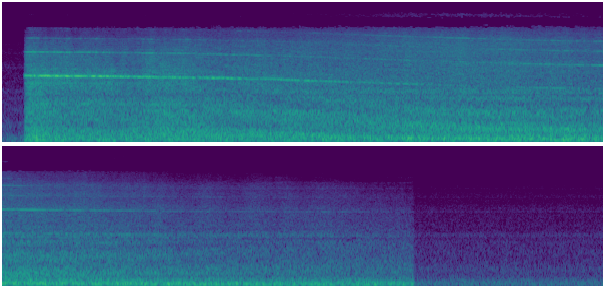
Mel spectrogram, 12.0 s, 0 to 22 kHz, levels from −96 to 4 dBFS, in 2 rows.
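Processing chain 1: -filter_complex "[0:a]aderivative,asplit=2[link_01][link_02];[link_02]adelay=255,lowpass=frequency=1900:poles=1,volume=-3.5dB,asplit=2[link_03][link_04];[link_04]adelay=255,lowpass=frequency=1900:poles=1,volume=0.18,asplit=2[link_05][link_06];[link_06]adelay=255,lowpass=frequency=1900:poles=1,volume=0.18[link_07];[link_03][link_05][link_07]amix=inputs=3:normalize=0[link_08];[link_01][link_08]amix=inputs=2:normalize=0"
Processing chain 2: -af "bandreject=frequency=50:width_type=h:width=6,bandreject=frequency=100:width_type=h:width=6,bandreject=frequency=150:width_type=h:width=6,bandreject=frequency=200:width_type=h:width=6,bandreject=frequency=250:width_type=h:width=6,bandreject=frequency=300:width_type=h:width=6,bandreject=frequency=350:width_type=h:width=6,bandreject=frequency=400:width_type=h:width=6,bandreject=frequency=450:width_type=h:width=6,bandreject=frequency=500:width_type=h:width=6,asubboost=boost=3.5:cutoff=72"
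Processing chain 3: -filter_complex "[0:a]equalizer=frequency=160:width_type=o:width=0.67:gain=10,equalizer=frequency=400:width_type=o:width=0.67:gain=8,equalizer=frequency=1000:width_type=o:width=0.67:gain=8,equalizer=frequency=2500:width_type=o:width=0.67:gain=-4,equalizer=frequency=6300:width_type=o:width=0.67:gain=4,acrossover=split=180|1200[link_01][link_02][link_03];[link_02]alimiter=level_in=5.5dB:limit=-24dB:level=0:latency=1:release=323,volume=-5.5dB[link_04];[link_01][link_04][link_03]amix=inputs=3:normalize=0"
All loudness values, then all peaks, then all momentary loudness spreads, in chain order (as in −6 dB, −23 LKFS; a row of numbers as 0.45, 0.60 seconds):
−41.0, −34.0, −33.0 LKFS; −27.0, −18.0, −16.5 dBFS; 24, 13, 10 LU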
